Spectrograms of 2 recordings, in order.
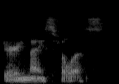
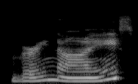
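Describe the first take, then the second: First: Breathy whispered repeat of the compliment. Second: Said in the usual way. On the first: Real, not acted. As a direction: say it again in a whisper, to yourself. Repeats compliment under her breath.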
